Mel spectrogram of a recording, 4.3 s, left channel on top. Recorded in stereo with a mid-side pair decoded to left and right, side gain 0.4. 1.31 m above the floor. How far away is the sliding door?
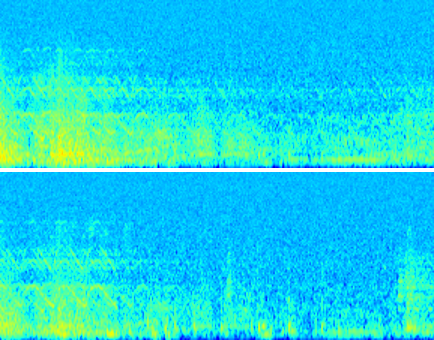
No sliding door in this recording.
